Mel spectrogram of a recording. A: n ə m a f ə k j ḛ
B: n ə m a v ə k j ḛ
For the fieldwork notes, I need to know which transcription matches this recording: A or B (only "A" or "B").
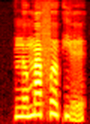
A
